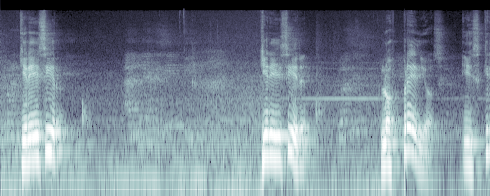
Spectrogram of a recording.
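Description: A man speaks into a microphone in a lecturing tone, in short bursts with pauses.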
